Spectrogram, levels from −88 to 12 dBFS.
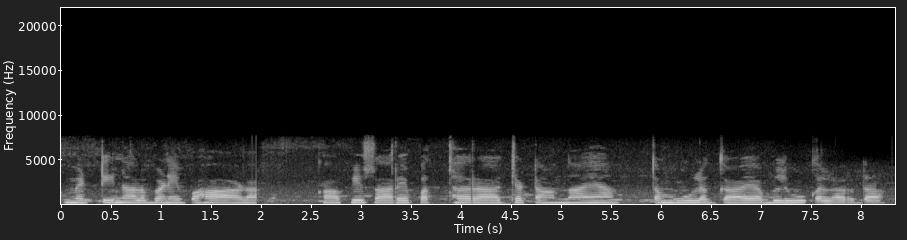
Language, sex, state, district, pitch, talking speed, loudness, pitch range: Punjabi, female, Punjab, Kapurthala, 215 Hz, 110 wpm, -15 LUFS, 205-220 Hz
